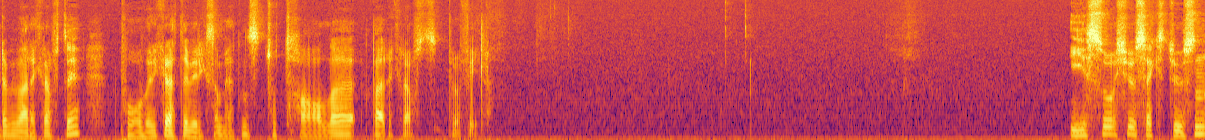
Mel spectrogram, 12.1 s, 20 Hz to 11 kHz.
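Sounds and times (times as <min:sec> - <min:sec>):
faint room hiss: 0:00.0 - 0:12.0
computer mouse clicks: 0:07.2 - 0:07.6.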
